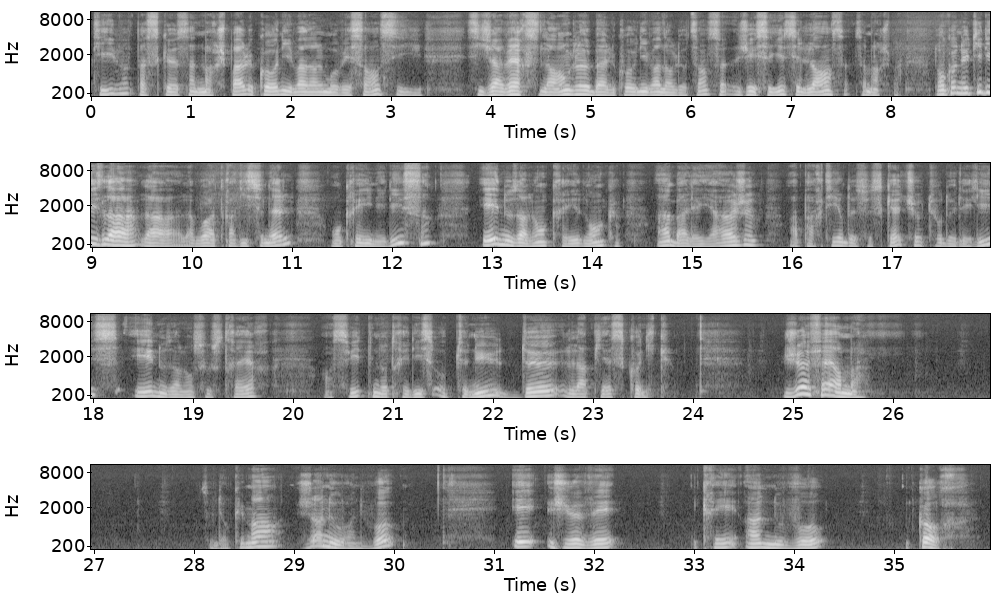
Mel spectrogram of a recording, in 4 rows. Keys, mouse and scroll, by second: 12.3 space, 26.2 click, 27.4 click, 29.4 click, 35.2 click.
